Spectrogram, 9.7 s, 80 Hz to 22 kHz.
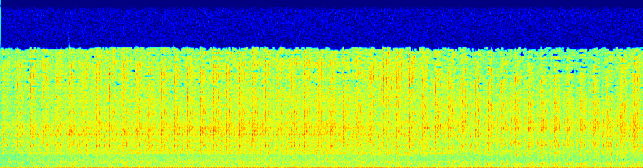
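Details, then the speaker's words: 1968 Pontiac ambulance V8 at idle with 60 lb oil pressure: lumpy, uneven, slightly unsteady pulse, sounds out of tune; minor exhaust leak noted, needs plugs, carburetor tuning, slight timing adjustment and condenser replacement. Rough idle. "got a little bit of an engine the exhaust leak over there I ain't worried about that we got get plugs in this thing we got to tune that carburetor"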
